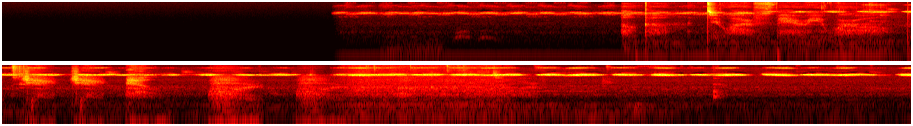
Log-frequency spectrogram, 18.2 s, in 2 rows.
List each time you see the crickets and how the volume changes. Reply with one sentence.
The crickets can be heard from 3.3 to 18.1 s, getting louder.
